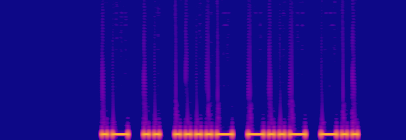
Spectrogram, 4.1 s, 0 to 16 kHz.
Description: Morse code, heard as a keyed tone, about 23 wpm, 700 Hz. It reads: AI4XD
